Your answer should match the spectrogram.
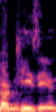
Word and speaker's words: Sarkisian: Before we get there, let me show you that Steve Sarkisian, if I'm saying his name correctly, excuse Sarkisian.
